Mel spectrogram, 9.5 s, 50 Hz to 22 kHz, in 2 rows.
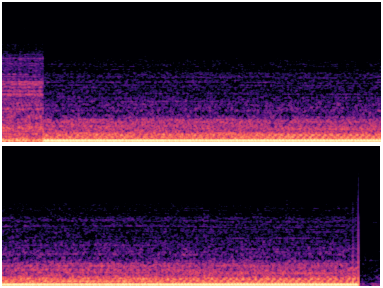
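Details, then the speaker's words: Ford OBS truck after new 195° thermostat install, warmed to operating temperature, gauge peaked about 200 then settled around 180–190: engine holds a deep steady hum with no knocks, misses or squeals, no coolant leaks; healthy. "So as you can see, I got the truck up to the temperature. I feel the hot water running through that pipe right now. I got no leaks. Everything's looking good."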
